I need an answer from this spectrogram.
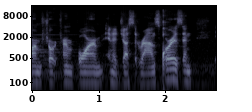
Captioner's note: popup chimes; popup pops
